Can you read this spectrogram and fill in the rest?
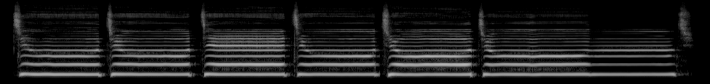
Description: ALYS-DB-001-JPN - First Japanese UTAU vocal library of ALYS.
tyu_tyu_tye_tyu_tyo_tyu_n_ty.wav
